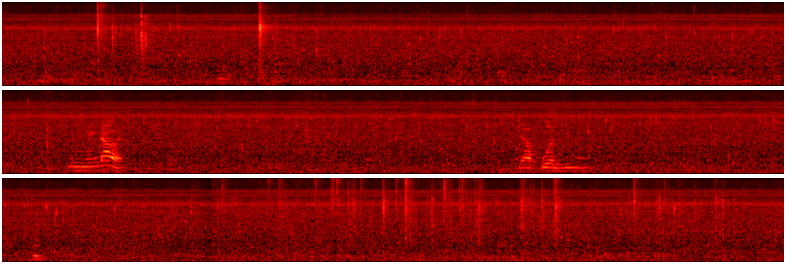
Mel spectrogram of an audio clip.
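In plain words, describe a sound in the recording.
Bamboo poles knock and tap faintly outdoors.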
